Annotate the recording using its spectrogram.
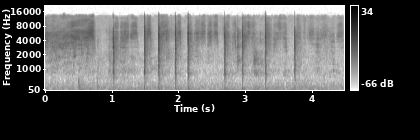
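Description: Chalk on a blackboard: a smooth stroke scraping across the board for under a second, then a quick run of sharp taps and short scratches as a word is chalked out letter by letter.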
